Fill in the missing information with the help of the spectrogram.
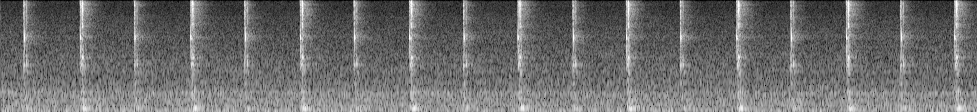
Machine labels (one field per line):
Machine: valve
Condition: normal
